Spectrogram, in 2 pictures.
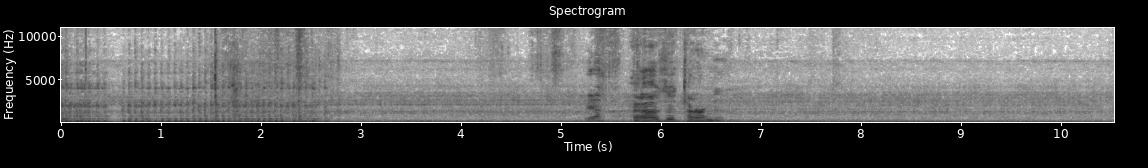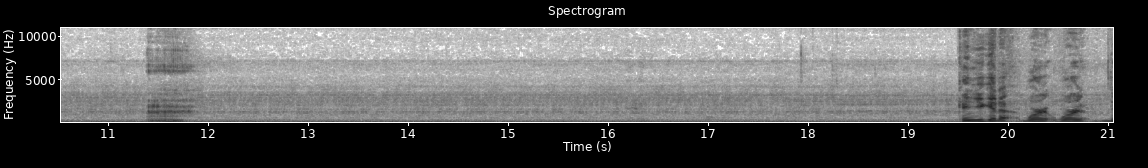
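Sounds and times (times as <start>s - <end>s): car engine droning: 0.0s - 21.0s
person grunting: 11.4s - 12.0s.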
